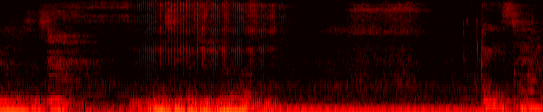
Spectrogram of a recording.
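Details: Sleeping French bulldog puppy snoring: low, rough, rumbling breathing noises over a steady background hum.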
